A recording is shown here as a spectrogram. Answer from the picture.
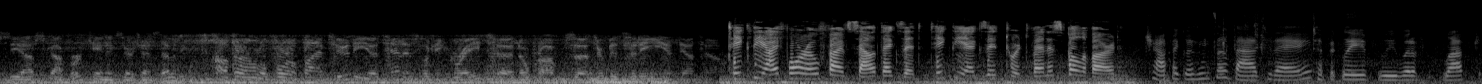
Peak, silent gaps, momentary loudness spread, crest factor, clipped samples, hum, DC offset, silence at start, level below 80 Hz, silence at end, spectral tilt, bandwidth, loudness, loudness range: -14 dBFS; none; 11 LU; 20 dB; under 0.1%; none; under 0.1%; 0 s; -44 dBFS; 0 s; -4 dB/octave; 12.5 kHz; -33 LUFS; 6 LU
